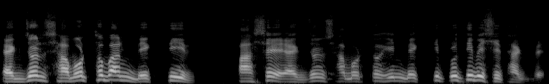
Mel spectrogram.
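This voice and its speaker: A man with a Bangladeshi Bengali accent gives a reflective religious talk, slipping slow English phrases into his speech. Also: high-pitched, no echo. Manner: mixes English phrases, stretches them out slowly. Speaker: speaker.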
